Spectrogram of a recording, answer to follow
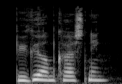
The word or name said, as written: byggeomkostning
